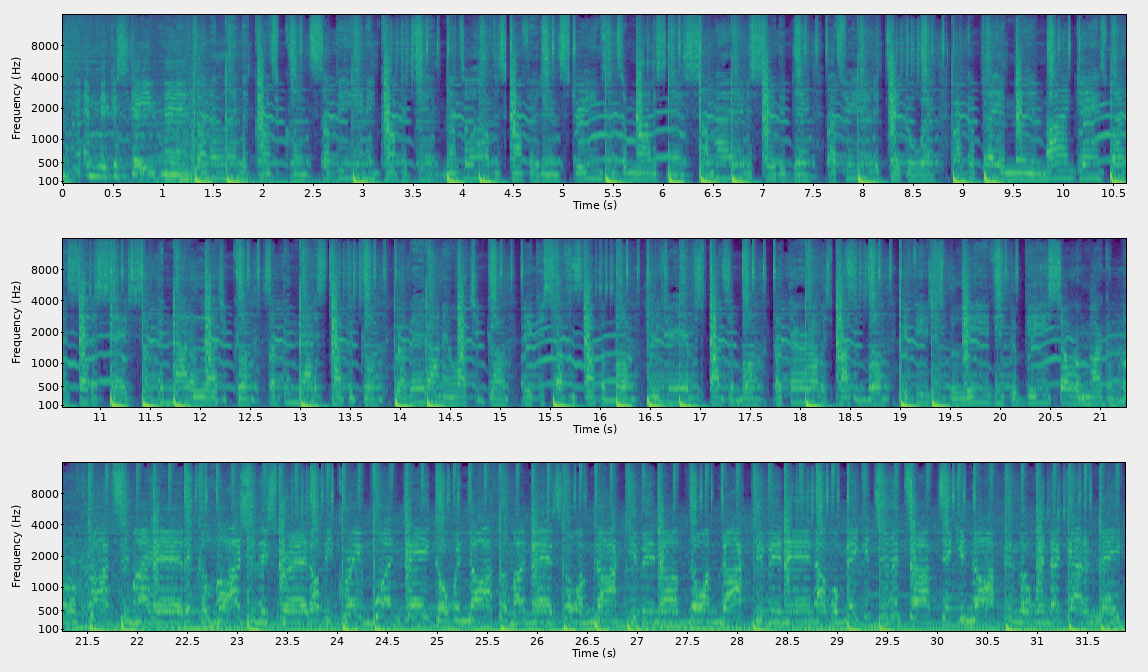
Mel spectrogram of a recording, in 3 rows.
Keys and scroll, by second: 8.5 alt+space, 22.7 [, 24.6 ctrl+z, 31.8 [.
